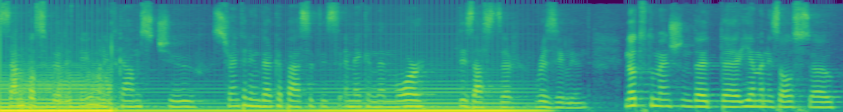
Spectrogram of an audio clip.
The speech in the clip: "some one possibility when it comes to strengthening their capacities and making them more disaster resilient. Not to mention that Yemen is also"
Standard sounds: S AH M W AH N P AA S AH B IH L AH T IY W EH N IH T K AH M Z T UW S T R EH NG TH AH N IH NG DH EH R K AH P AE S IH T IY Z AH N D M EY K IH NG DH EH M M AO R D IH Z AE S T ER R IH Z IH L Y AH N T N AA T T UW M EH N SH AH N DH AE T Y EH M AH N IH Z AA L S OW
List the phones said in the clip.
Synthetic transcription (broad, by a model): S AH M P AA S AH B IH L AH T IY W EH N IH T K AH M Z T UW S T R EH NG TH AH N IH NG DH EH R K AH P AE S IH T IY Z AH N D M EY K IH NG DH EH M M AO R D IH Z AE S T ER R IH Z IH L Y AH N T N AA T T UW M EH N SH AH N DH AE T Y EH M AH N IH Z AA L S OW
